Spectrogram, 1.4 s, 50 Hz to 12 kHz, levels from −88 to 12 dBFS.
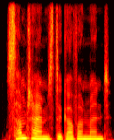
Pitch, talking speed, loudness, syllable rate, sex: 200 Hz, 125 wpm, -14 LUFS, 6.3 syllables/s, female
